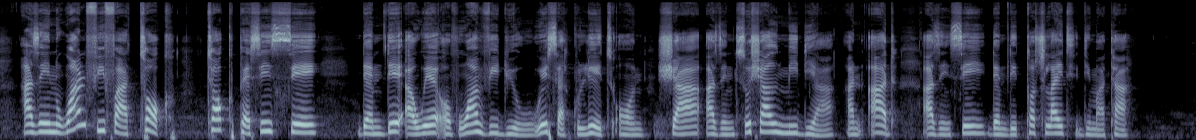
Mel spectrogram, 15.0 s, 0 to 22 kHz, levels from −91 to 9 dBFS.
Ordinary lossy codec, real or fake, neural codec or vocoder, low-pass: none; real; none; none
